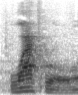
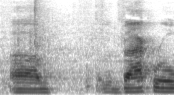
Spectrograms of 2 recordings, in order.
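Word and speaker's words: Wackerle: His name was Joseph Wackrell. I know I'm saying it wrong in German. Vackrell or Wackrell, and some of the very rarest models that were made of hers are Wackrell molds.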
